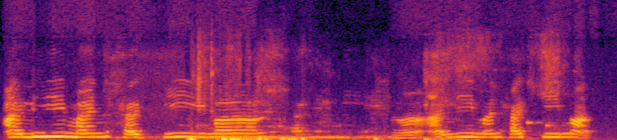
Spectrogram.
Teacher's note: Bila berhenti terbaca dengan kadar 2 harakat. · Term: mat iwad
